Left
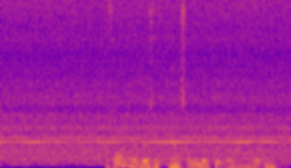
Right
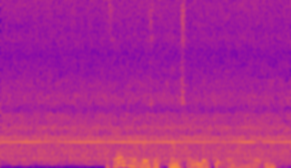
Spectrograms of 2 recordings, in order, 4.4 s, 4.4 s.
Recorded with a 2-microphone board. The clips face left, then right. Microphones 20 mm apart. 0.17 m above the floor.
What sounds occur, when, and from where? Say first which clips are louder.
1.6 s a man speaking: right 2 dB; 30° right (ahead or behind), 1.9 m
